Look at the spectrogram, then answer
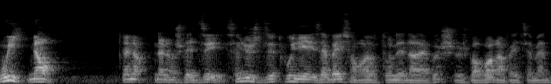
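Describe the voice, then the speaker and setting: A man with a Quebec accent, a bright, sharp tone, ordinary pitch variation and a fairly quick pace. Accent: Québécois French. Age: 50s. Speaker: entrepreneur and farmer livestreamer. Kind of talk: casual livestream chat. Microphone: no microphone, uncharged.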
